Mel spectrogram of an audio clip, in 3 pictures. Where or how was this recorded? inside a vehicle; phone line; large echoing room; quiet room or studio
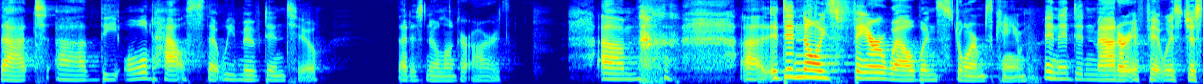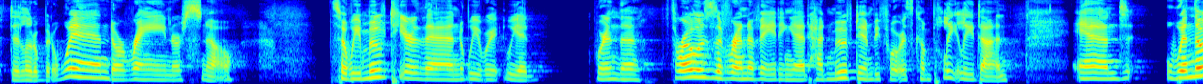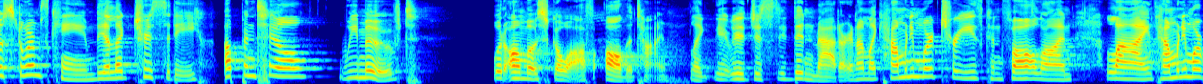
large echoing room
